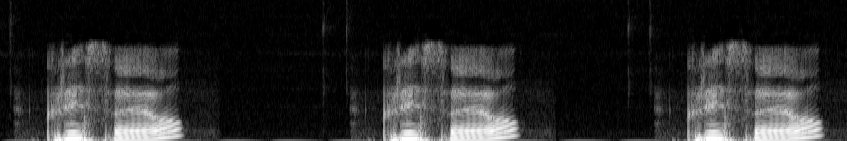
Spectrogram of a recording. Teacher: just a rising pitch means that it's a yes or no question.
